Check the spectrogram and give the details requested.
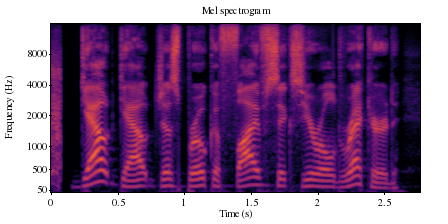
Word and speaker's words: Gout Gout: His family name was originally transliterated as Gua or Guat, but now Gout Gout, pronounced to rhyme with pout, is the name the world knows, and it's becoming one that track and field will never forget.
